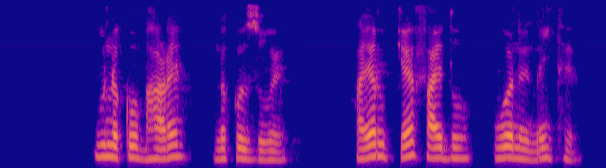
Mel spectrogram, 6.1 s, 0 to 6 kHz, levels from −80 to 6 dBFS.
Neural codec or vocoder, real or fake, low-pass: vocoder, 22.05 kHz, 80 mel bands, HiFi-GAN; fake; 5.4 kHz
